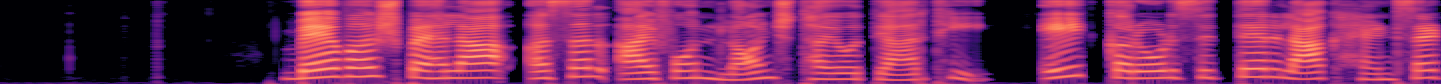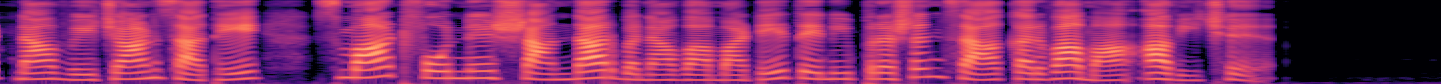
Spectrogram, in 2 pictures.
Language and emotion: Gujarati, neutral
